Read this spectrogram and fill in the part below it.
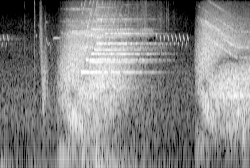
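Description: A bright chiming jingle rings out.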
